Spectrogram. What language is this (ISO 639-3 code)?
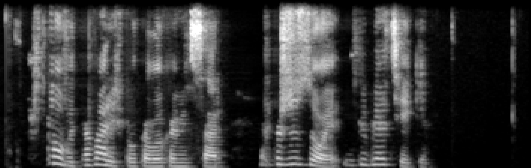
rus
